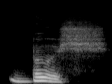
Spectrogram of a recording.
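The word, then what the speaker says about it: בוש: This is pronounced bush.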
